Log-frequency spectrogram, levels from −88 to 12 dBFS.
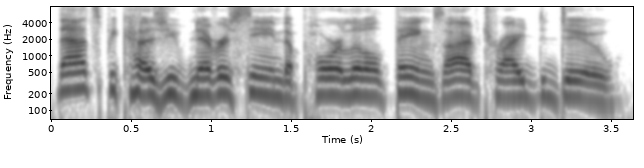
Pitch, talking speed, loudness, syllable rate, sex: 180 Hz, 215 wpm, -19 LUFS, 5.5 syllables/s, female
